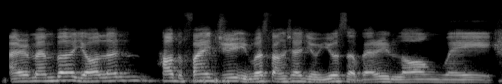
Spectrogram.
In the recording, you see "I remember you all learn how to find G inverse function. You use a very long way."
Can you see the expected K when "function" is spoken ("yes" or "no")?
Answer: no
